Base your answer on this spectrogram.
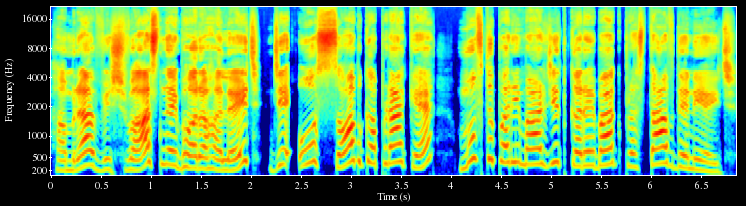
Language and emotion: Maithili, surprised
